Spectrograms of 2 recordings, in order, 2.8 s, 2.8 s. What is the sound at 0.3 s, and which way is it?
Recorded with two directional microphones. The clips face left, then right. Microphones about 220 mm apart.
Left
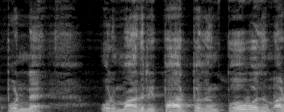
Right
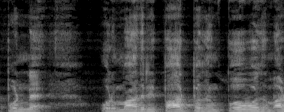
Speech, 55° left (ahead or behind).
